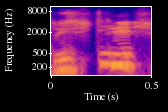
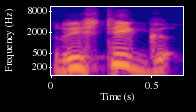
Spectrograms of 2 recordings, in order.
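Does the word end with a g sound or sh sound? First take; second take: sh sound; g sound. First: The word ends with a soft sh sound. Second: The word ends with a hard g sound. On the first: "रिस्टिश भी बराबर है" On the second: "ग भी बराबर है"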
